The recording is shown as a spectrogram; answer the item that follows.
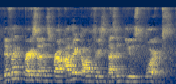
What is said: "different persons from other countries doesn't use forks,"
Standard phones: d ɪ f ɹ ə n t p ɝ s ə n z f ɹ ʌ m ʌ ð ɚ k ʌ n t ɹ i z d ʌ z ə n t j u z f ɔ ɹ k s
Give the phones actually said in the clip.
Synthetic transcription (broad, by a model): d ɪ f ɹ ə n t p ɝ s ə n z f ɹ ʌ m ʌ ð ɚ k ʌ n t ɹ i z d ʌ z ə n t j u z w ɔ ɹ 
